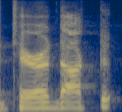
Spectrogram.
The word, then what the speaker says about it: pterodactyl: Do you know why when a pterodactyl urinates, he doesn't make noise? Why is that? Because the P is silent.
